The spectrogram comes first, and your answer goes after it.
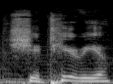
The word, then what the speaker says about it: Shateria: Shateria, that rhymes with cafeteria.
